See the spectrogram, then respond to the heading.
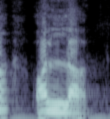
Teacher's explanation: देखो, यह ठीक वहीं छूता है। जीभ का अगला भाग ऊपरी दांत की जड़ को छू रहा है। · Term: एल्वियोलर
